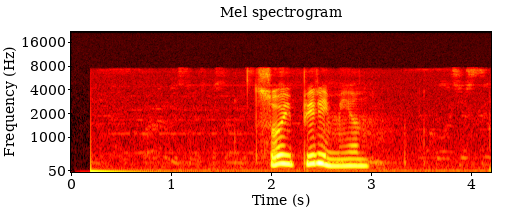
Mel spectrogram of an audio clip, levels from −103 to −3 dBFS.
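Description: No technical faults can be heard anywhere in the recording. Nothing in the signal path calls for comment at any moment.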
